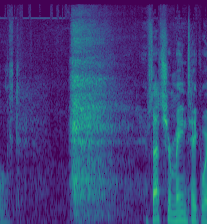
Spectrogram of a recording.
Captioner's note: sighs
